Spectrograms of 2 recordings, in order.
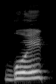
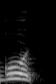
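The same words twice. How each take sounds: First: गोएट in two syllables, "go-et"; wrong reading गोएट, the "a" voiced separately; mistaken spelling pronunciation. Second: गोट as one syllable with a long "o"; teacher's firm model of गोट in one beat; corrected pronunciation. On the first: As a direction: sound both vowels in गोएट. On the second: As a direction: say गोट, "goat", with no second vowel. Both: Shown as a demonstration. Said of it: "गोएट नहीं, गोट".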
